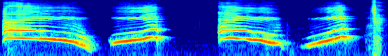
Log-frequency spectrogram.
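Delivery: very high, loud swooping whoops; piercing, drawn-out mock warm-up calls; actor's vocal warm-up. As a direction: imitate an actor's falsetto warm-up siren. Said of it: "Just warming up".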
